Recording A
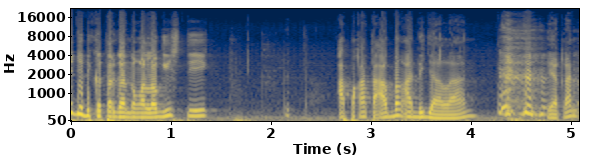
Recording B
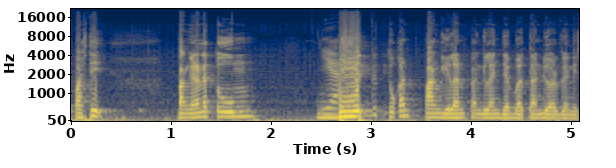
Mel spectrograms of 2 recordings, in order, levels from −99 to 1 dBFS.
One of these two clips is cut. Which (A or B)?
B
